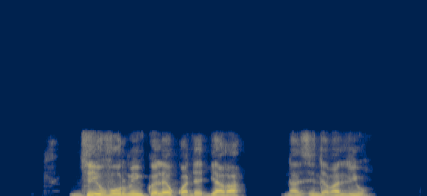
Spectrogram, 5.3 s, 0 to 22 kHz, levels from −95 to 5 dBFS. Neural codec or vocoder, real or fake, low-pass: codec, 44.1 kHz, 7.8 kbps, DAC; fake; 7.2 kHz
